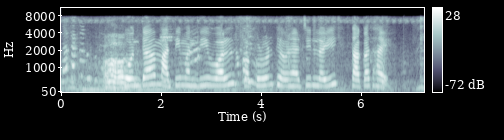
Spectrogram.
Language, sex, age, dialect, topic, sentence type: Marathi, female, 18-24, Varhadi, agriculture, question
